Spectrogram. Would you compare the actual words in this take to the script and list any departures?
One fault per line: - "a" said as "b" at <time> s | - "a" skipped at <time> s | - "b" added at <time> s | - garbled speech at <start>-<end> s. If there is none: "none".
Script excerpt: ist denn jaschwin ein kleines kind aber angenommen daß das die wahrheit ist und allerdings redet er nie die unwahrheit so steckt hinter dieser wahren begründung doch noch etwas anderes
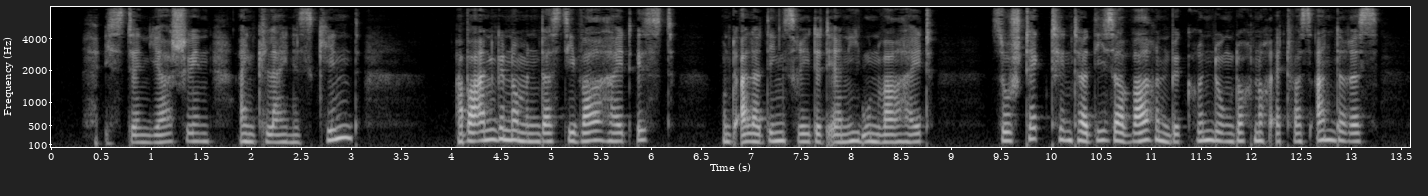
- "das" skipped at 5.1 s
- "die" skipped at 8.1 s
